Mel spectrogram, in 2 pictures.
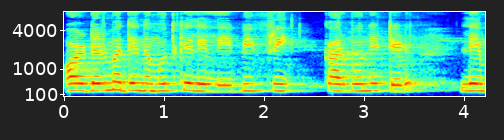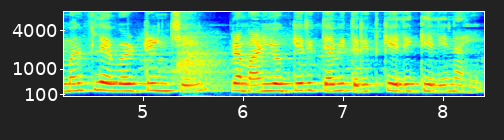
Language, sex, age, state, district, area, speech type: Marathi, female, 18-30, Maharashtra, Kolhapur, urban, read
